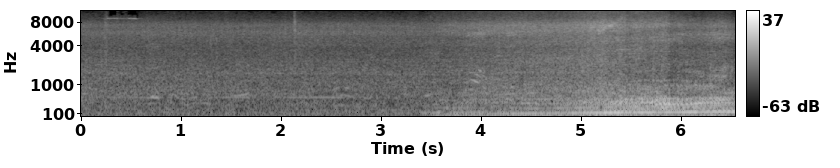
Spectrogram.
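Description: A car drives past close by against the steady hum of street traffic: its low engine note comes in about three and a half seconds in and grows loud, peaking near the end as it passes.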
